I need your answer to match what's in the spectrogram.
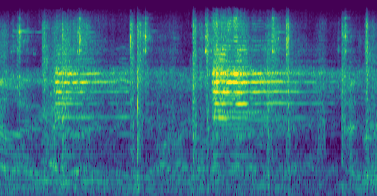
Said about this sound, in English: All right, Rafe, you can stop ringing that bell. Now that everyone in town is gathered here, you can judge for yourselves whether I'm right or not.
